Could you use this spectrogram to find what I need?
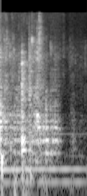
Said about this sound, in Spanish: la temperatura justa para el mate, así que le tengo que echar un poquito de agua fría para no quemar la hierba.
